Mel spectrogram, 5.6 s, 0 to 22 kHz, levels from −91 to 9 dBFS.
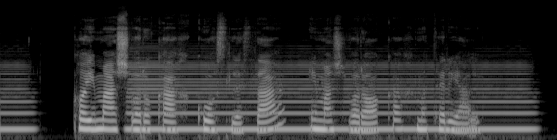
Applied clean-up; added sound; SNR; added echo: neural mask model RNNoise.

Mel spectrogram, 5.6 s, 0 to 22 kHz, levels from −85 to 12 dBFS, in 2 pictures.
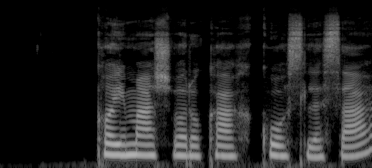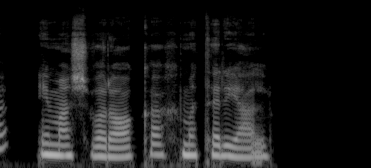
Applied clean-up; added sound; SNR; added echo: neural mask model Resemble Enhance denoiser.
